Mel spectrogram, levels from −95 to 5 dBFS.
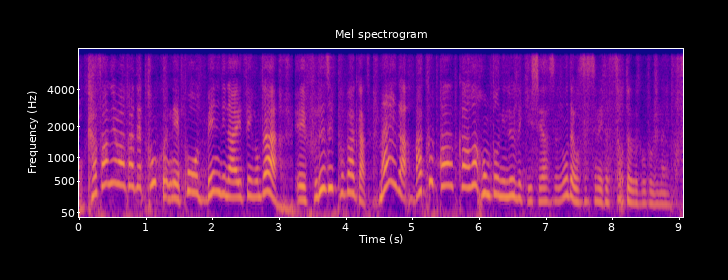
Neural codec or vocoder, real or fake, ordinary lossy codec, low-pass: codec, 16 kHz in and 24 kHz out, 0.9 kbps, LongCat-Audio-Codec, four codebook decoder; fake; none; 7.2 kHz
